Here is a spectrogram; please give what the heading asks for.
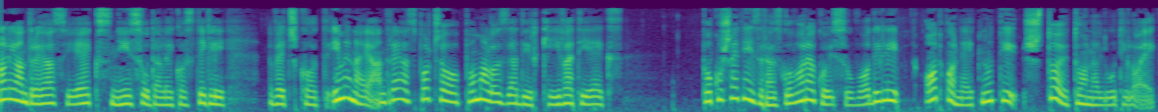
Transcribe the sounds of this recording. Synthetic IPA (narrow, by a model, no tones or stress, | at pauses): aliand̪ɾejasie̞ksniːsud̪ale̞ko̞st̪iɡli | ʋe̞t͡ɕko̞d̪̥ime̞naje̞̰a̰nd̪ɾe̞jaspo̞t͡ʃeo̞po̞malo̞zad̪iɾkiːʋat̪ie̞ks | po̞kuʃajt̪eizɾazɡo̞ʋo̞ɾako̞jisuʋo̞d̪ilio̞d̪ɡo̞net̪nut̪iʃt̪o̞je̞t̪o̞ːnaʎuːt̪ilo̰ḛks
